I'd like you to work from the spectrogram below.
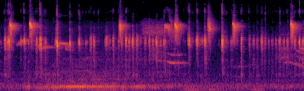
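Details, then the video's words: Caged Chestnut-capped laughingthrush from Java, kept as a training bird for mental conditioning, singing in lively gacor style: sharp high chips interleaved with thinner mid-pitched whistles and trills, delivered irregularly, over a low steady hum. "KEMADE JAWA GACOR"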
